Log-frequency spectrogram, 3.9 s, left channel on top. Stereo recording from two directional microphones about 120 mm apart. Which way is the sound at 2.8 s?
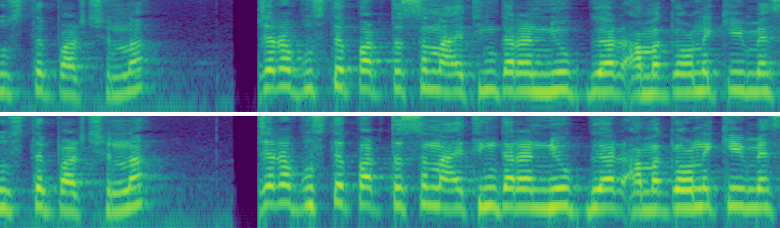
15° right (ahead or behind).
